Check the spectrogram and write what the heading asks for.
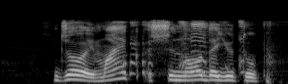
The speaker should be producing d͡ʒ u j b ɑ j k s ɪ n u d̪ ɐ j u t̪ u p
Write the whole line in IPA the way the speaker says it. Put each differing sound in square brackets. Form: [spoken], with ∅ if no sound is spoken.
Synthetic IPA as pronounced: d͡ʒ [ɔ] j [m] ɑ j k [ʃ] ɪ n [ɔ] d̪ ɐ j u t̪ u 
